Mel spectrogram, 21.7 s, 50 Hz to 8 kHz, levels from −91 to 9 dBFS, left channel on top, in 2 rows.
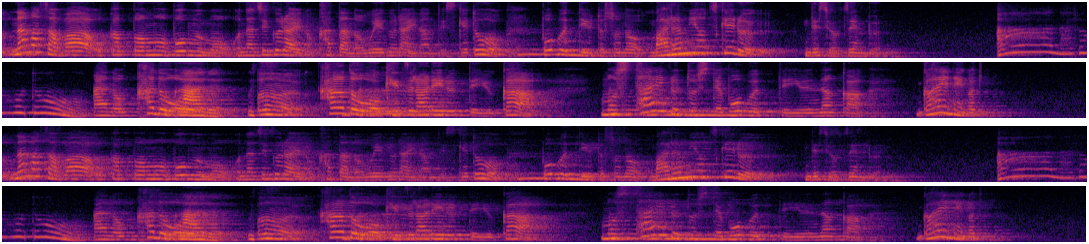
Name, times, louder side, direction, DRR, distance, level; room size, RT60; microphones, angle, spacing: voice 1, 0.0-7.6 8.0-8.8 11.8-12.8 13.4-16.3 16.8-19.6 20.0-20.7, left 2 dB, 80° left, 5 dB, 3.3 m, -30 dB
voice 2, 5.1-5.9 10.0-11.7 12.6-13.4 14.3-15.3 16.9-18.3, left 2 dB, 65° left, 7 dB, 1.3 m, -33 dB
25.5 x 24.5 x 9.1 m, 0.97 s
head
